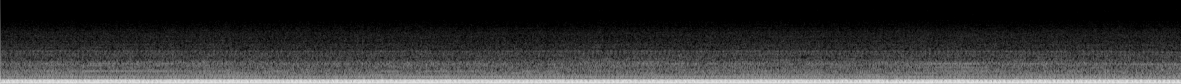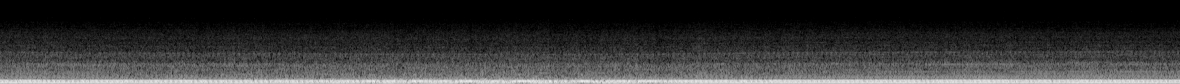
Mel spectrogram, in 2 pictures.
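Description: A small propeller plane's engine drones loudly and steadily from inside the cabin.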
